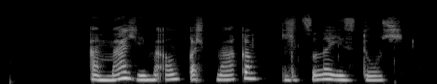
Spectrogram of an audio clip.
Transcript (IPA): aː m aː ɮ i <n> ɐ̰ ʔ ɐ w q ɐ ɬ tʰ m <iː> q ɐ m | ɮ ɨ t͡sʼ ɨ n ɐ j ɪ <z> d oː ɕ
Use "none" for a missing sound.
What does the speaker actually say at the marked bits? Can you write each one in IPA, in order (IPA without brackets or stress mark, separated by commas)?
m, aː, z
